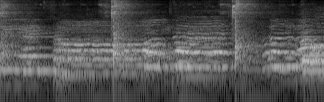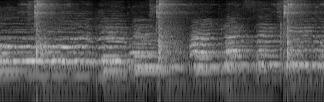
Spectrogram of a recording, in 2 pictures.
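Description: Small church choir of mixed voices singing a hymn, over a sharp percussive beat that strikes about every second and a quarter.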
